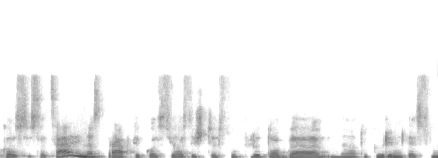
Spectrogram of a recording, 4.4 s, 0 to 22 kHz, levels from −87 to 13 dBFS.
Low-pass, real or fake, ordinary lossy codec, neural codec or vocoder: 10.8 kHz; real; Opus, 16 kbps; none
